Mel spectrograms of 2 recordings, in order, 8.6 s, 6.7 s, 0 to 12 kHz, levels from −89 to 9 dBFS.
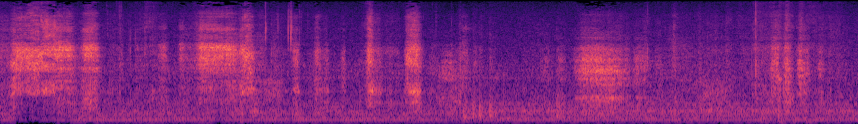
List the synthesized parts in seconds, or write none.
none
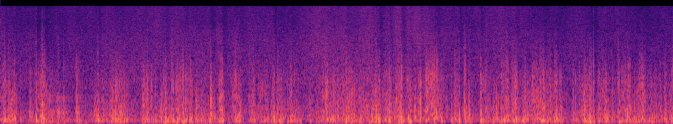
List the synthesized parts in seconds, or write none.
0.5-1.3 (codec, SNAC)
